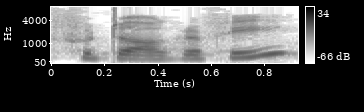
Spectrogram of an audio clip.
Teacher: the correct pronunciation is photography the stress is on the second syllable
